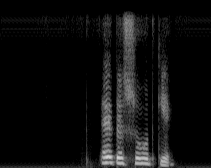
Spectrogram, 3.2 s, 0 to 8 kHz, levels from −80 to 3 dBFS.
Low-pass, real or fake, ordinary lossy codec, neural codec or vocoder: 7.2 kHz; fake; none; codec, 16 kHz, 1 kbps, FreqCodec, smaller model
